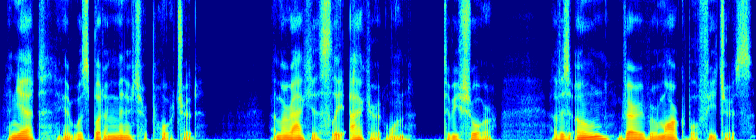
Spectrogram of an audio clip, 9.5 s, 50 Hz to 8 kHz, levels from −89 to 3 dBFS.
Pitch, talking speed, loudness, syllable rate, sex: 100 Hz, 120 wpm, -21 LUFS, 5.6 syllables/s, male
